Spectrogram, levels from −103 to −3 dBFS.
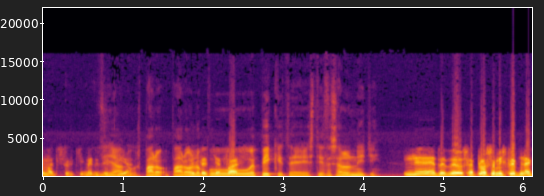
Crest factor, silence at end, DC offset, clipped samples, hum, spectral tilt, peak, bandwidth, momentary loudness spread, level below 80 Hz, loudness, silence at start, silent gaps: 14 dB; 0 s; under 0.1%; under 0.1%; none; -7 dB/octave; 0 dBFS; 12 kHz; 15 LU; -46 dBFS; -14 LUFS; 0 s; none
